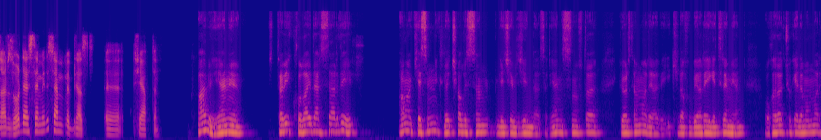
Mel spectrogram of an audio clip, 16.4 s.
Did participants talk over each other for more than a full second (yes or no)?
no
